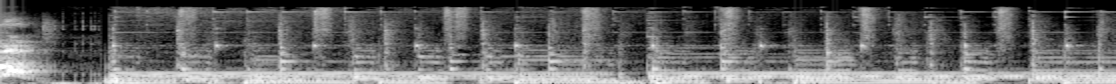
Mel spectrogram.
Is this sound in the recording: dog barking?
yes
